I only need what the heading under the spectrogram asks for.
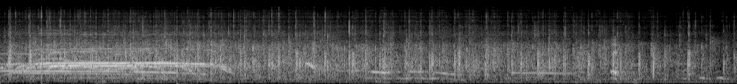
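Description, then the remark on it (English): A crowd bursts into applause and cheering, loud at first with excited whoops and shouts, then settling into steady, dense clapping that carries on throughout. “Okay, so to all of these lovely people, a round of applause.”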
